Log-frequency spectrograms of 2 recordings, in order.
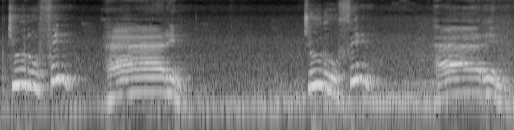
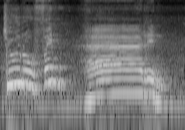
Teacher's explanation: Tanwin kasroh bertemu dengan ha. Harus dibaca jelas karena disebut bacaan idhar.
